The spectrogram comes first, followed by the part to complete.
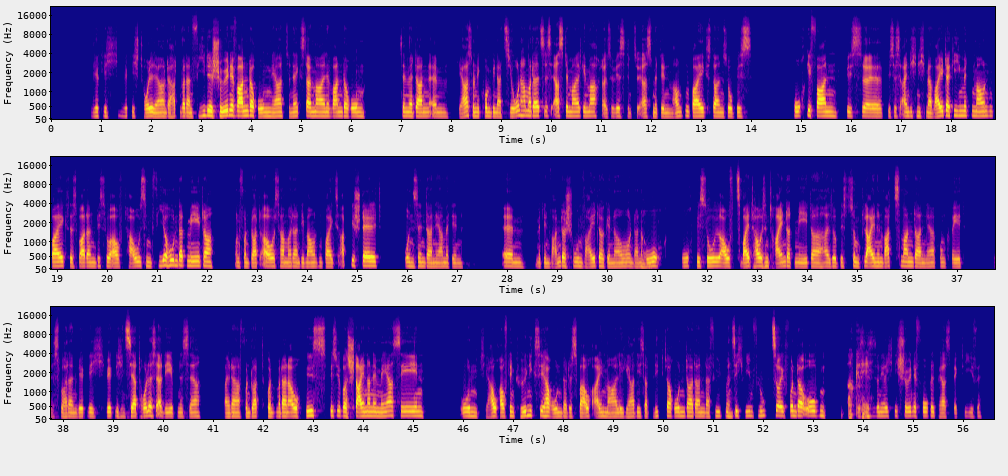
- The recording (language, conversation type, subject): German, podcast, Erzählst du mir von deinem schönsten Naturerlebnis?
- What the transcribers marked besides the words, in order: laughing while speaking: "sich"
